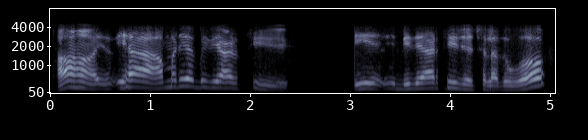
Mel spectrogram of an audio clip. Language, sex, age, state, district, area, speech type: Maithili, male, 18-30, Bihar, Madhubani, rural, conversation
